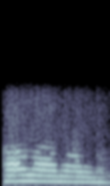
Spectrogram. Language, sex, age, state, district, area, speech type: Sanskrit, female, 18-30, Maharashtra, Wardha, urban, conversation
